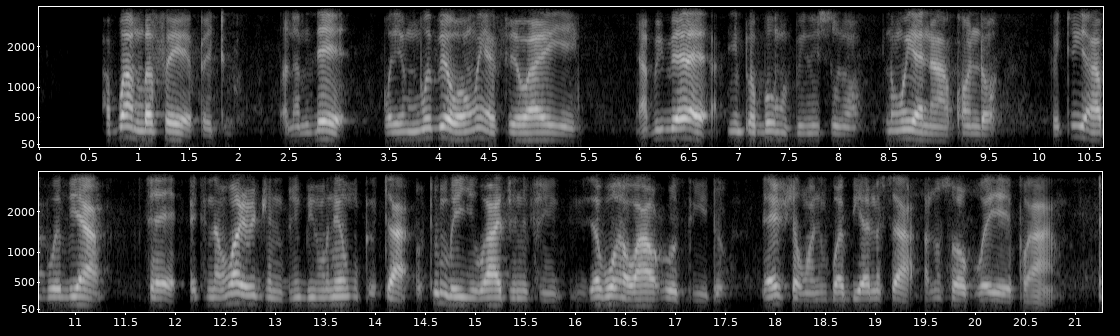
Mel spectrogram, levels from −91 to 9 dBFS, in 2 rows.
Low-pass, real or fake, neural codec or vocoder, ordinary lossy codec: 3.6 kHz; fake; codec, 16 kHz, 4 kbps, X-Codec, HuBERT features, trained on balanced general audio; Opus, 16 kbps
